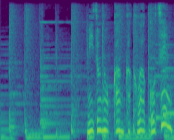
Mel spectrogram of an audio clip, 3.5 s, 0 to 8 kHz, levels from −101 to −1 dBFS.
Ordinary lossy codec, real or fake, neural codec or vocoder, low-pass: none; real; none; 7.2 kHz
